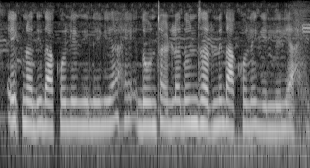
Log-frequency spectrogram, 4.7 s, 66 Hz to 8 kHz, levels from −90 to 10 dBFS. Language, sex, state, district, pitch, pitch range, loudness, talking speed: Marathi, female, Maharashtra, Aurangabad, 215 Hz, 215-230 Hz, -18 LUFS, 155 wpm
